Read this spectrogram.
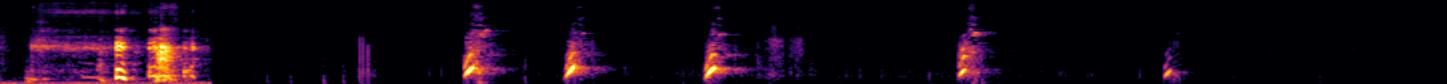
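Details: Corgi Husky mix dog named Toby barking about five times at uneven intervals after a burst of human voice, each bark short and clipped, fading softer toward the end.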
